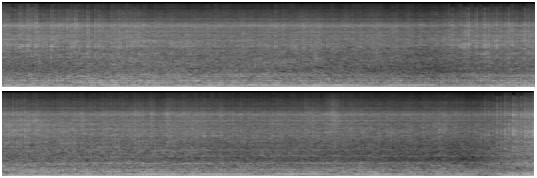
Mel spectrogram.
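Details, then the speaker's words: Troy Bilt mower, revived after about five years parked and carburetor cleaning, fresh oil and filter, mowing: steady mid-pitched single-cylinder drone at even speed, slight dips under load; normal running under load. "It's no Super Z, but it'll mow."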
